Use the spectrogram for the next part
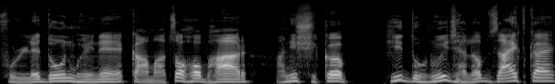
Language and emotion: Goan Konkani, fearful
